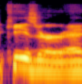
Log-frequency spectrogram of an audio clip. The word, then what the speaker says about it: Kieser: yeah i tell people just think old geezer but with the k keyser and you'll get my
